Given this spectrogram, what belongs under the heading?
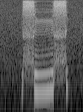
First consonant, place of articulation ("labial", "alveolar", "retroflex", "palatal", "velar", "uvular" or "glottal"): alveolar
